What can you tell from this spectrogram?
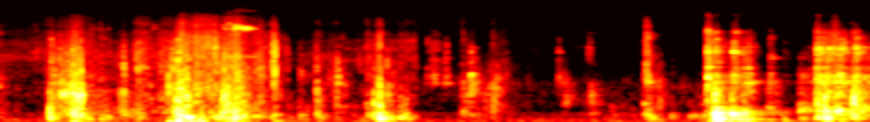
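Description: Cardboard box packaging being handled and pulled out of a box: irregular scrapes and rustles of stiff cardboard, loudest near the end.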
